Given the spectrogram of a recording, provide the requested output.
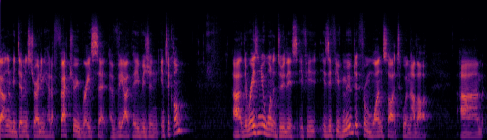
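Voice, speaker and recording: A man with a mid-pitched voice presents a practical how-to demonstration. He explains things step by step in plain, informal language, as a product tutorial presenter would. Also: fairly bright tone.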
